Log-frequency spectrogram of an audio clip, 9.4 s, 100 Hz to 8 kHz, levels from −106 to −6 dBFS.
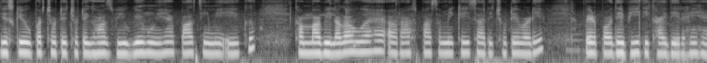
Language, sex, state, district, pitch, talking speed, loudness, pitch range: Hindi, female, Telangana, Nalgonda, 205 Hz, 190 wpm, -28 LUFS, 200-210 Hz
